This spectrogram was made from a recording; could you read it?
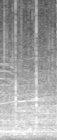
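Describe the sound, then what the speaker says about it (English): Arena crowd at a women's college basketball game, Dixie State versus Adams State, applauding a made free throw; a steady, moderate wash of scattered clapping and crowd murmur with no clear breaks. "And that's met with an applause here inside the Burns Arena"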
